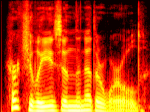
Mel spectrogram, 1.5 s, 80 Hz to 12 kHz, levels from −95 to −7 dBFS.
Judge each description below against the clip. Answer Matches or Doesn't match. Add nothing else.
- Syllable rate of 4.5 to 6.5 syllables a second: Matches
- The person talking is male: Matches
